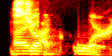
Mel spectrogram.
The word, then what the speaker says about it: Corps: corpse in my life so core not corpse is it cor is it core I thought it was corpse no you you don't you don't pronounce the the P or the S corse well like for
